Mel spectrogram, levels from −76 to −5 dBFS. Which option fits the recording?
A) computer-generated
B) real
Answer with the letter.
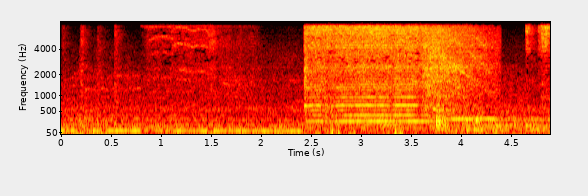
B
